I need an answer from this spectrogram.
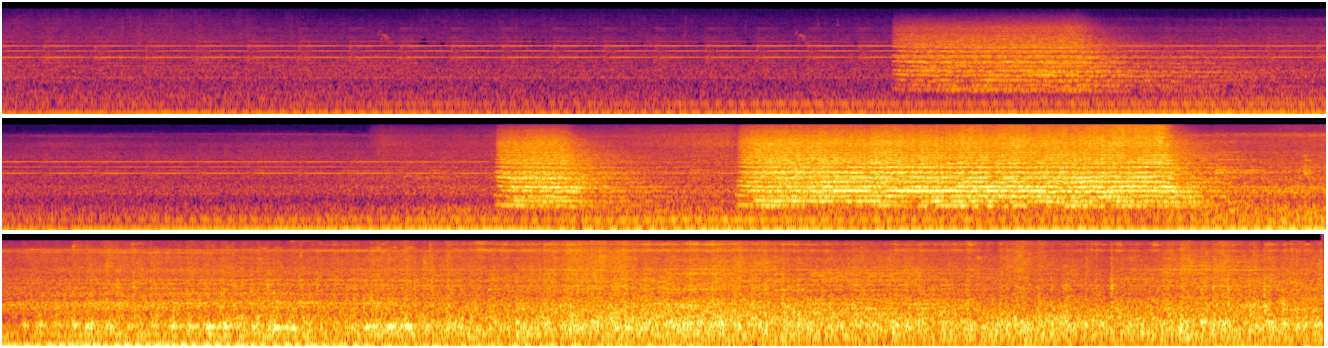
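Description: Freight train approaching with its diesel locomotives droning, growing steadily louder. The locomotive horn sounds three blasts, the last and longest lasting about three seconds. After about twenty seconds the locomotives pass and the rumble and clickety-clack of freight cars rolling over the rails takes over.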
